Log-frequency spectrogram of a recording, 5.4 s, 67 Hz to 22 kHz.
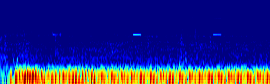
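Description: A 2003 Infiniti G35 engine with a misfire, no power and extended crank catches and settles into a steady, loud, close idle rumble with a slight uneven pulse, joined by a few faint beeps.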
